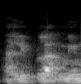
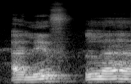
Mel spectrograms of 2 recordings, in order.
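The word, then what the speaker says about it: الم: Mohon dijabarkan cara bacanya Ya Alif lamim Nah itu kalau mau kalau mau panjang kalau umumnya yang sedang Alif Lam Mim ya ini kalau yang sedang kalau yang dibaca Alif Lam Mim ini kurang ya karena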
